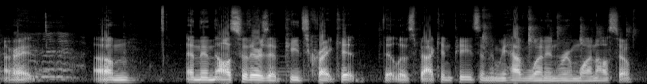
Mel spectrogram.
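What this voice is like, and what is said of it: Strained, fading voice. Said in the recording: “sorry, I'm losing my voice”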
